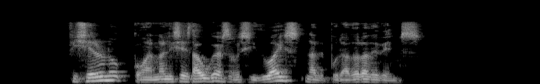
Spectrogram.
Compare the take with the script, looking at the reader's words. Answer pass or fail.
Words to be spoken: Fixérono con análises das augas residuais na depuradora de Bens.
fail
